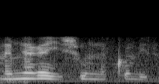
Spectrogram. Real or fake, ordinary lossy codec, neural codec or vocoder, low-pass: real; Opus, 32 kbps; none; 3.6 kHz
